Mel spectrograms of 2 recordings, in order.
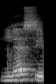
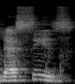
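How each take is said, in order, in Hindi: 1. यह शब्द स्वर पर खत्म होता है, z ध्वनि नहीं है। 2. यह शब्द साफ़ z ध्वनि के साथ खत्म होता है। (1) "it is लेसी फेयर" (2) "it is not लेसीज"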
